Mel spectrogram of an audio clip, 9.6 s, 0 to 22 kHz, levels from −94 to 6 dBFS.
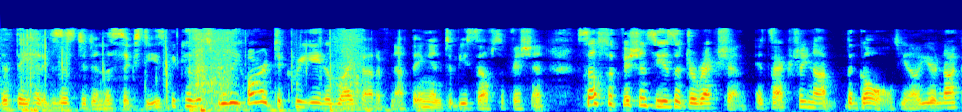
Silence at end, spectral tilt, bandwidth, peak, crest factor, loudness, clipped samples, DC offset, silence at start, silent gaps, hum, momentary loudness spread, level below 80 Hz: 0.05 s; -3.5 dB/octave; 8 kHz; -8 dBFS; 16 dB; -24 LUFS; under 0.1%; under 0.1%; 0 s; none; none; 8 LU; -40 dBFS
